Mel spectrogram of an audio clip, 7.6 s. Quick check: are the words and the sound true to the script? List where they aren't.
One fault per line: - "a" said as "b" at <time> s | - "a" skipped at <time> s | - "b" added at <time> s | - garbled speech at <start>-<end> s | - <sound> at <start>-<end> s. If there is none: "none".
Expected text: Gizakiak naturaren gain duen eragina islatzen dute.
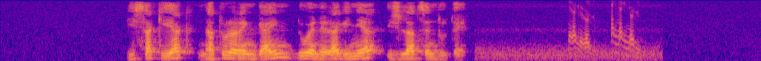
- chirp at 5.7-6.5 s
